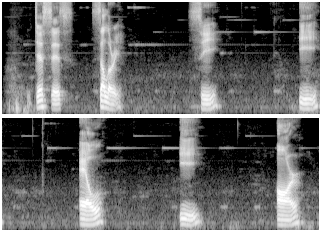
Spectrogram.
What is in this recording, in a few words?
"celery", vegetables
